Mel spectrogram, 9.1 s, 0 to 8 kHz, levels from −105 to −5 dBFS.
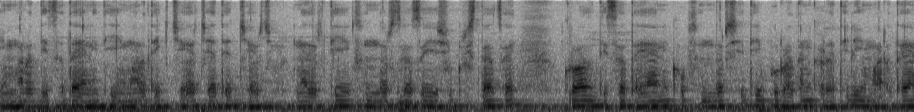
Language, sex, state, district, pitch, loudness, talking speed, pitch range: Marathi, male, Maharashtra, Pune, 100 Hz, -19 LUFS, 210 wpm, 95-105 Hz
